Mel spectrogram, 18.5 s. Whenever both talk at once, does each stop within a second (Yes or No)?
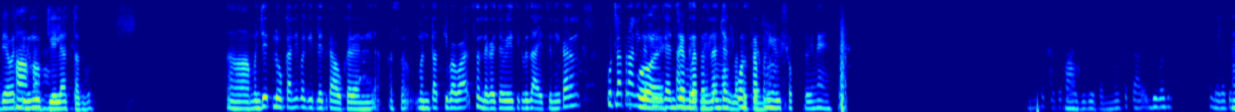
No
